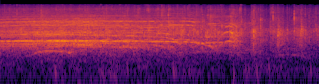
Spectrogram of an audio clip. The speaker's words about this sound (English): Come on, let's clap it up again. Come on. Come on, you can yell a little bit. Come on, come on.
